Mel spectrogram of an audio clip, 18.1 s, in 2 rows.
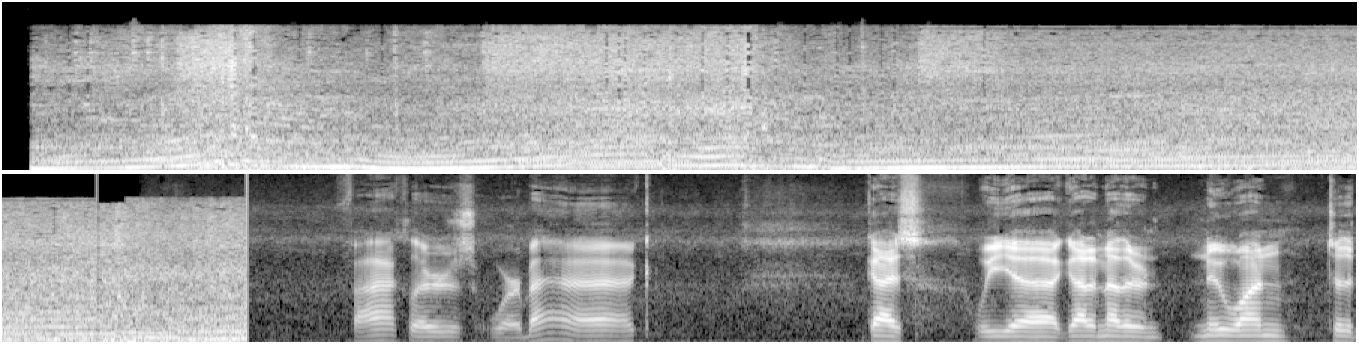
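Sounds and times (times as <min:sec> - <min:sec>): car engine revving: 0:00.2 - 0:10.7.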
